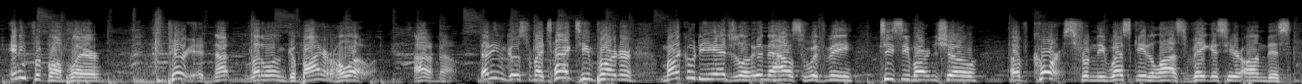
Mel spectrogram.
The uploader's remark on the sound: Live from the Super Book at the Westgate Las Vegas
